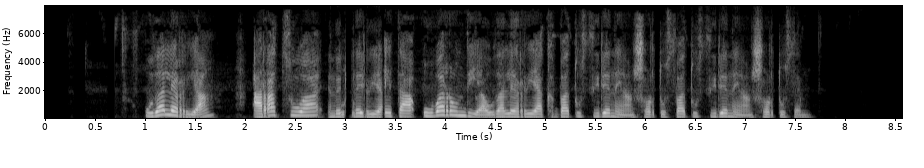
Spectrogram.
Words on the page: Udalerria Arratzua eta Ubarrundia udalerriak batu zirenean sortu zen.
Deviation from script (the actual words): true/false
true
